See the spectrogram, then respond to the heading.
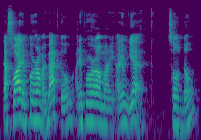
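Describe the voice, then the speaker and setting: Female livestream host, Puerto Rican accent, medium pitch, informal and playful, answering comments in loose slangy talk. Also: fast, a bit bright. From Puerto Rico. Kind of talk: casual live-stream chat answering viewer comments.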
